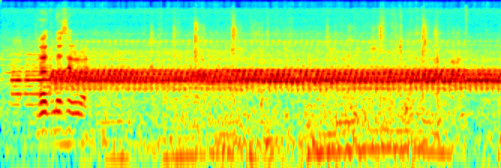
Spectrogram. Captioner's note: ambulance sound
